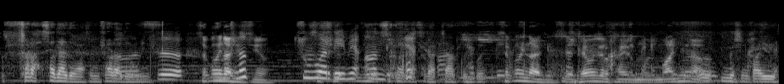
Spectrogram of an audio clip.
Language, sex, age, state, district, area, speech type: Kashmiri, female, 18-30, Jammu and Kashmir, Bandipora, rural, spontaneous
